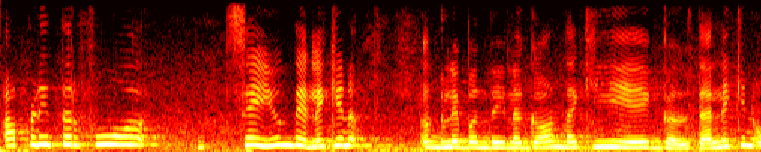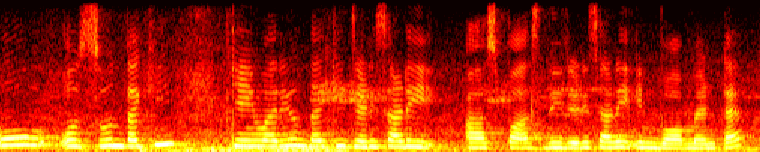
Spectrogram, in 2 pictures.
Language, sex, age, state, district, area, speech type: Dogri, female, 18-30, Jammu and Kashmir, Jammu, urban, spontaneous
